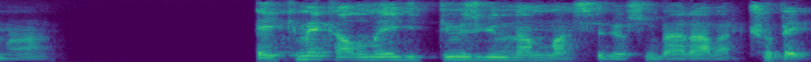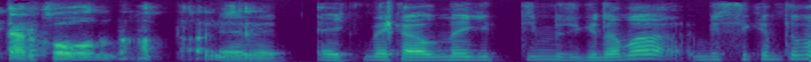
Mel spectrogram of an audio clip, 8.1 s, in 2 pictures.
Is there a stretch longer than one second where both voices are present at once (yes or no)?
no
